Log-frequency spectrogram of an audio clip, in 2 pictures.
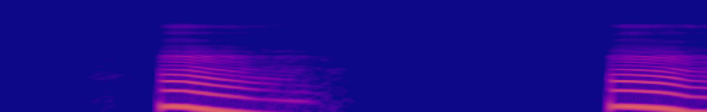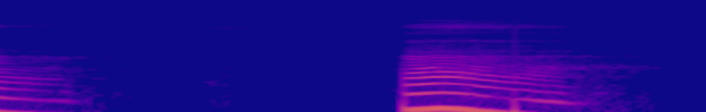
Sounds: Sigh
